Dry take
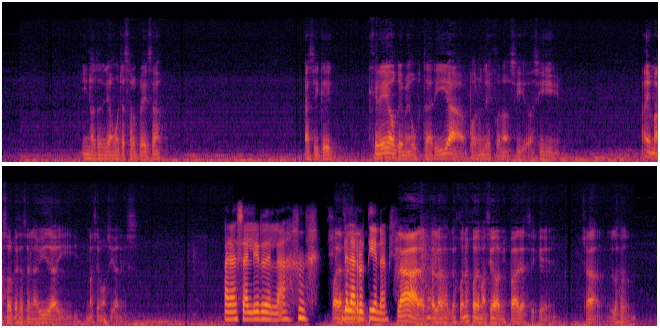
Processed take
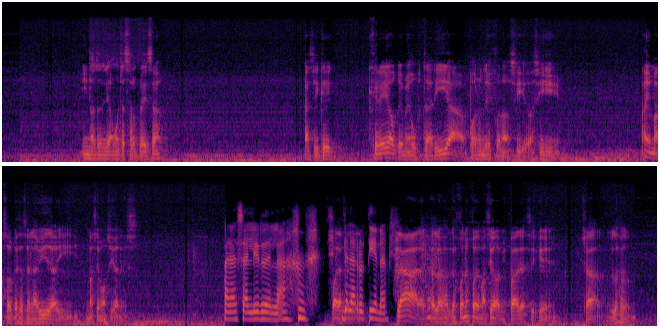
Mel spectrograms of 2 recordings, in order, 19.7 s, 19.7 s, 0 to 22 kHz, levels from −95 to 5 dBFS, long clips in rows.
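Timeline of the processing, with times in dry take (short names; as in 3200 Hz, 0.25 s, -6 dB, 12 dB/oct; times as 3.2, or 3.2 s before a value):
1.3–2.25 resonant high shelf 4000 Hz +7 dB, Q 3
whole clip: low shelf 130 Hz -9.5 dB; compressor 8:1, threshold -34 dBFS; gain +1 dB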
